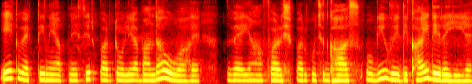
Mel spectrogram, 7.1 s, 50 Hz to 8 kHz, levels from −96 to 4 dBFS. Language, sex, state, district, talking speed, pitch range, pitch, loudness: Hindi, female, Bihar, Madhepura, 185 wpm, 195-215 Hz, 200 Hz, -16 LUFS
